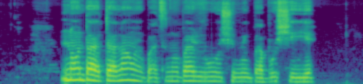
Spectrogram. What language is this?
Yoruba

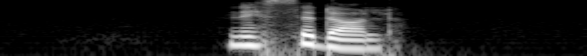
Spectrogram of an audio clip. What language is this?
Norwegian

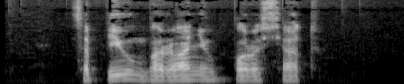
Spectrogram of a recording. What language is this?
Ukrainian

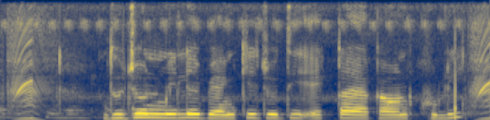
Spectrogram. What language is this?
Bangla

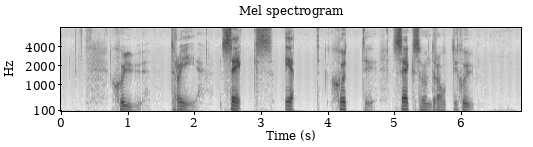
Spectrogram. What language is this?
Swedish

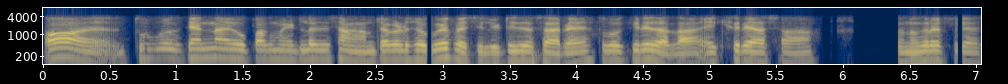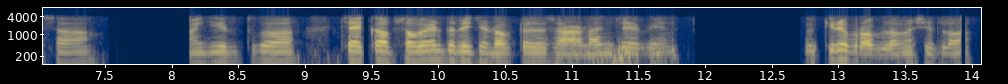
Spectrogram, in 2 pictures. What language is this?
Konkani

